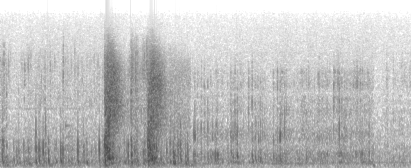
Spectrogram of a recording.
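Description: Horses galloping, hoofbeats pattering quickly throughout, with two gunshots about a second apart around two and three seconds in.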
